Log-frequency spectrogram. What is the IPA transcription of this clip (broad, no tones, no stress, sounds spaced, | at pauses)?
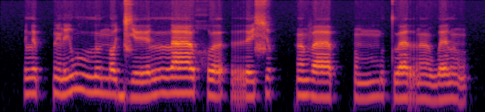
l ɪ pː ĩ ɾ i w lː u n ɔ d͡ʑ ɪː lː æː χʷ ə | r ɪ ɕ ɔ kː ə̃ v æː pː ə̃ mː u tʷ æ r ə̃ː w ɛ l ũ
